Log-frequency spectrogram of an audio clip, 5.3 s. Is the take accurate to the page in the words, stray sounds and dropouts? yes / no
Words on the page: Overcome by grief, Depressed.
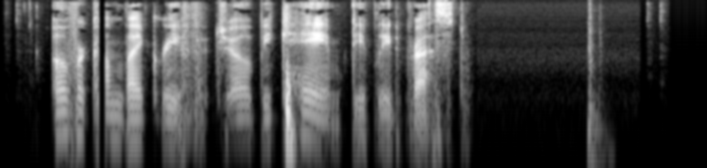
no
